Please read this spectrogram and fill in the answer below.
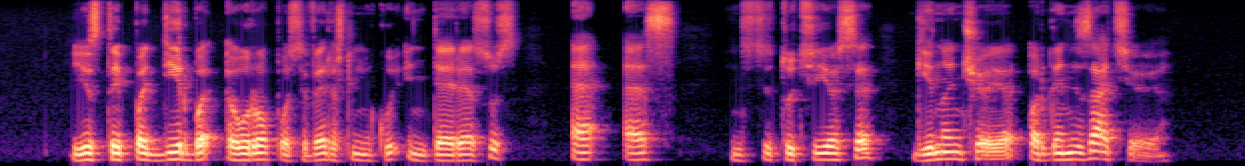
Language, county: Lithuanian, Kaunas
